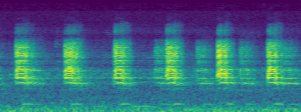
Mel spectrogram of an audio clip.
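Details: Egyptian geese in Muizenberg, South Africa, trading honk and flight calls, taped in May using a shotgun microphone: loud, rasping honks in a steady series of seven, roughly two per second.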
